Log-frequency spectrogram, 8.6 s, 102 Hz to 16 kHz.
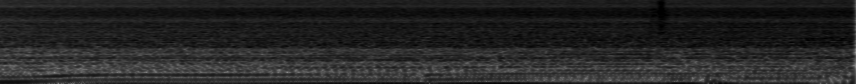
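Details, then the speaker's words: Honda Civic freshly rebuilt D16Y8 engine, first start-up, idling before any revs: steady, even low hum with no knocks, ticks or misses throughout; everything sounds nice and smooth. Normal idle. "So it's running. Everything sounds nice and smooth right now."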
